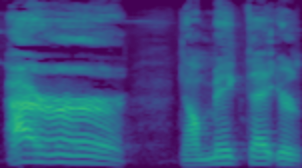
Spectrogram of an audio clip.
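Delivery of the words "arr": dog growl. Pretend. Growling at sleeping girlfriend.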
